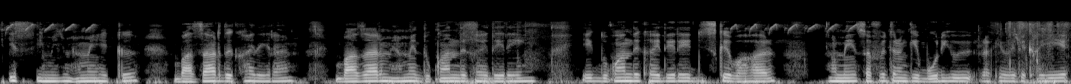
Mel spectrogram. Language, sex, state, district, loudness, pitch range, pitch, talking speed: Hindi, female, Rajasthan, Nagaur, -18 LUFS, 140-150 Hz, 145 Hz, 200 wpm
